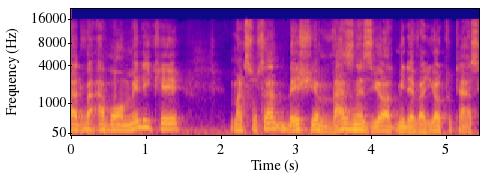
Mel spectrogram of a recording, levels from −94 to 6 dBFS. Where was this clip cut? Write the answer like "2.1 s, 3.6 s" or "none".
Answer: none

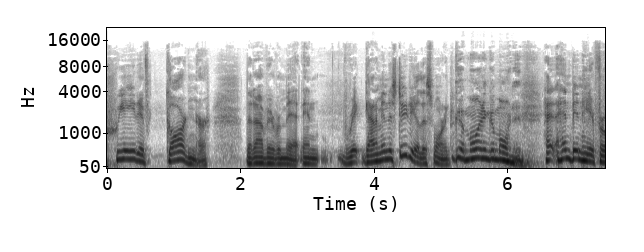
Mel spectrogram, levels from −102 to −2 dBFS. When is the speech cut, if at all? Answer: 5.1 s

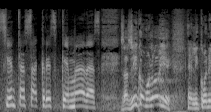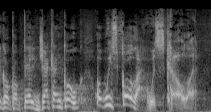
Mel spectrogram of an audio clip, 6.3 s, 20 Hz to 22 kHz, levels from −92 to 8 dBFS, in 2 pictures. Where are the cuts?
1.8 s

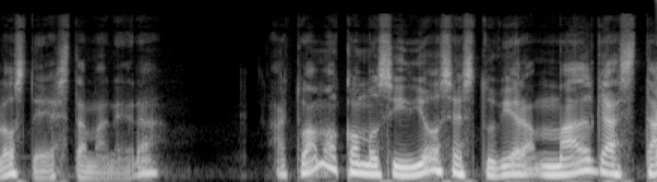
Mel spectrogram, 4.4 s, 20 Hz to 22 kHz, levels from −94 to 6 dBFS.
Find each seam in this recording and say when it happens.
1.6 s

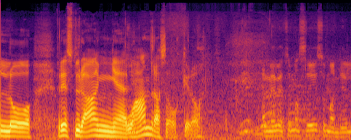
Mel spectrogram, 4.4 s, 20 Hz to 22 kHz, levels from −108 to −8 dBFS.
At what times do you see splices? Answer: 1.6 s

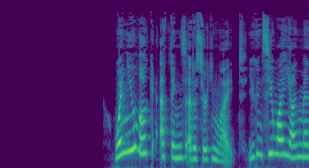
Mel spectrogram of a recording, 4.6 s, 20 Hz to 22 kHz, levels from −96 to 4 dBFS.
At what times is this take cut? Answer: 1.5 s

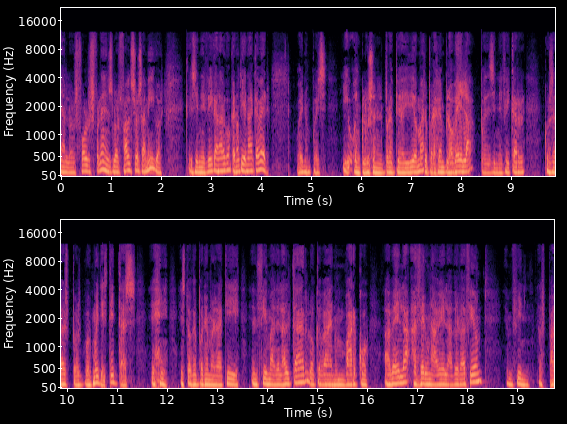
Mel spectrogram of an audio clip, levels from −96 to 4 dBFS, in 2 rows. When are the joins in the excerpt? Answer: 7.3 s, 8.3 s

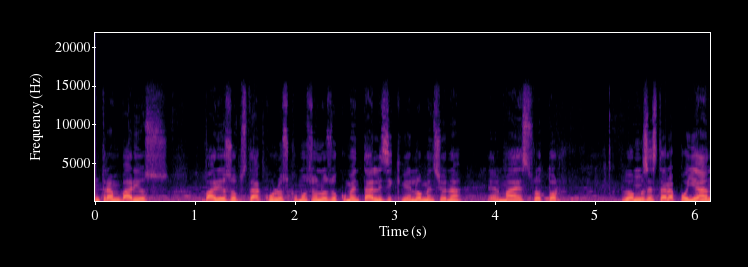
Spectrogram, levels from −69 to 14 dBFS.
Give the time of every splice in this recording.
none

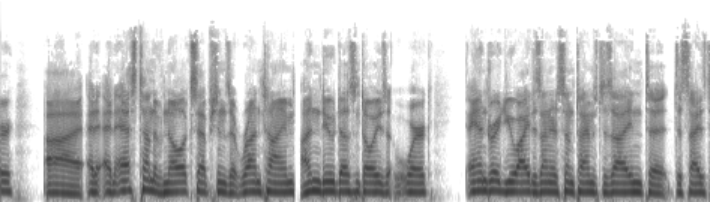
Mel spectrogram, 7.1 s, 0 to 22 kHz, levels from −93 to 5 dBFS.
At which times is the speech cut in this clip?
2.9 s

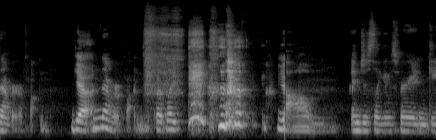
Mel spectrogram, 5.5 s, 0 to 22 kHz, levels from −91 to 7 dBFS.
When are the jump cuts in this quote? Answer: 3.6 s

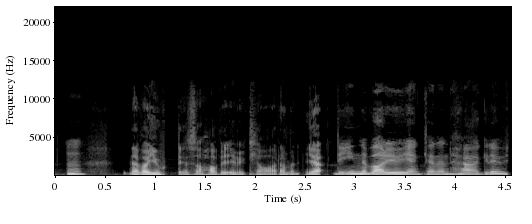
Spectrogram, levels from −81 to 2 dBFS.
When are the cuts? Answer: 2.4 s

